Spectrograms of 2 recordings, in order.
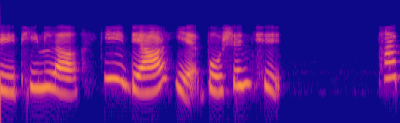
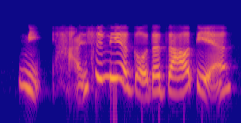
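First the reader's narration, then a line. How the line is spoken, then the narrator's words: Mocking. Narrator (Chinese): 两个哥哥还是取笑他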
